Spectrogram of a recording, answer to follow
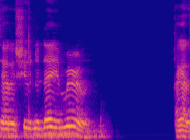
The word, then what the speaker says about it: Maryland: a shooting today in maryland i got to say it like y'all y'all gotta say yeah it's merlin i gotta say like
